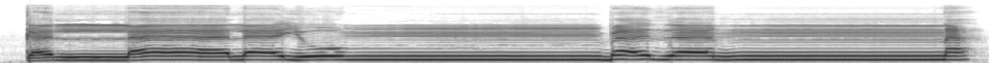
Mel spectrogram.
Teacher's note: কাল্লায়ুম বাজান এই ছোট্ট মিমের সাথে গুন্নার সহিত পড়তে হবে কারণ নুন সাকিনের পরে এখলাবের হরফ বা আসলে এই মিম দ্বারা পরিবর্তন করিয়া গুন্নার সহিত পড়িতে হয়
